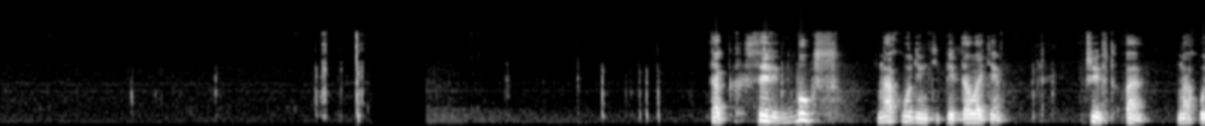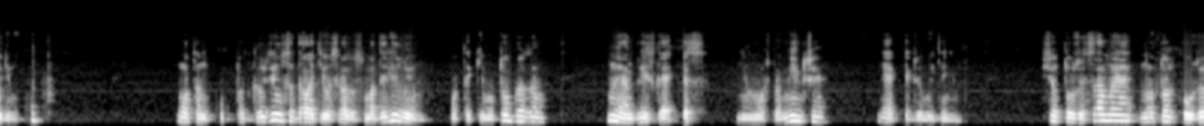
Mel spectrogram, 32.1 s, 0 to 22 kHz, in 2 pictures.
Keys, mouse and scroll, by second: 0.5 right click, 9.9 click, 11.1 middle click, 12.3 middle click, 14.7 shift+a, 17.0-17.5 scroll down 3, 17.3 middle click, 21.2 click, 24.4 s, 27.5 click, 28.8 middle click, 30.6 shift+middle click.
